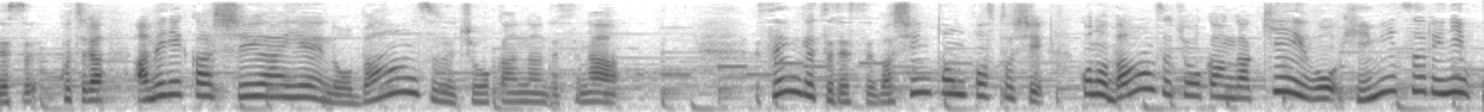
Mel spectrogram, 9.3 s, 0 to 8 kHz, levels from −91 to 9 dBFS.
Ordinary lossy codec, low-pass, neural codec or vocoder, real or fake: AAC, 48 kbps; 7.2 kHz; none; real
